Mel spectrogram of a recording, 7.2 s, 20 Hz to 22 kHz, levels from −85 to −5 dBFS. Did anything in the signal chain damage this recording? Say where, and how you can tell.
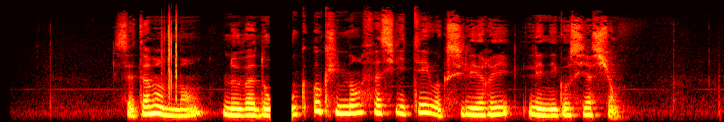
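Yes. From 1.60 to 1.78 s there's cable scratch noise, a dense, uneven rustle sitting about 10 dB under the speech. That's the analogue wiring stage. It's likely a worn connector or cable being moved, so the contact resistance jitters and sprays noise into the signal.

At 2.69 s the speech cuts out dead for about 0.22 s, a playback stall, and picks up again at 2.93 s. This happens at the driver or buffer stage. It's likely the player ran dry or its thread got blocked, so the output just sat silent until data arrived.

Right after that, from 2.93 to 4.38 s, you get catch-up at higher speed. The speech runs 1.15 times fast and sits roughly two semitones high. The player is resampling its backlog to claw back the lost time, then it settles back to normal pitch.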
